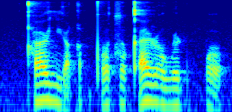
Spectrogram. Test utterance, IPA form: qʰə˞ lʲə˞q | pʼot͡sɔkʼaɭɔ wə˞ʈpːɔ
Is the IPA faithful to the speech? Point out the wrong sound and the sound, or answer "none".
o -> ɔ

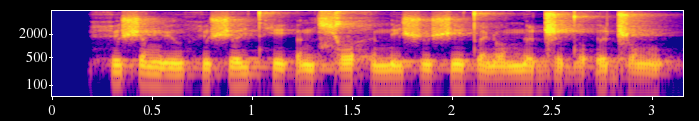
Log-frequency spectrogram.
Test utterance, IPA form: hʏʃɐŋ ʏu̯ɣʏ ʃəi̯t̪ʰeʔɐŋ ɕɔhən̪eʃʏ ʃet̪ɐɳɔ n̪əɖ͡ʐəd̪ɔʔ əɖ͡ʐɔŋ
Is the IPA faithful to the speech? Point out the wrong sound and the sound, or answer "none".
ɣ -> h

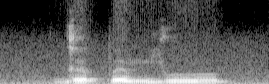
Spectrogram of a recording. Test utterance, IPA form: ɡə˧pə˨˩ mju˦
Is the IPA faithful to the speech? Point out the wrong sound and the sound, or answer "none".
none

